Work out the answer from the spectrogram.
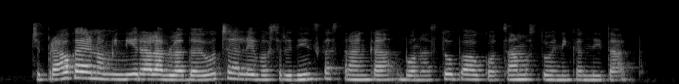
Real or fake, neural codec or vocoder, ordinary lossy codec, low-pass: real; none; Opus, 16 kbps; 7.2 kHz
